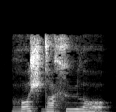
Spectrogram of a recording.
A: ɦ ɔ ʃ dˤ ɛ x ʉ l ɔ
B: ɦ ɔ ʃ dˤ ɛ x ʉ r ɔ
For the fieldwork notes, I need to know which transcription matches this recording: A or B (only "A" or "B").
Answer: A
